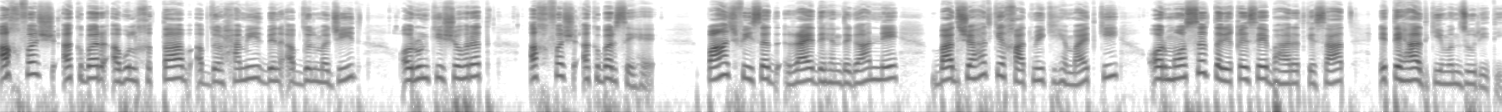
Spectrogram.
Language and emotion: Urdu, neutral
